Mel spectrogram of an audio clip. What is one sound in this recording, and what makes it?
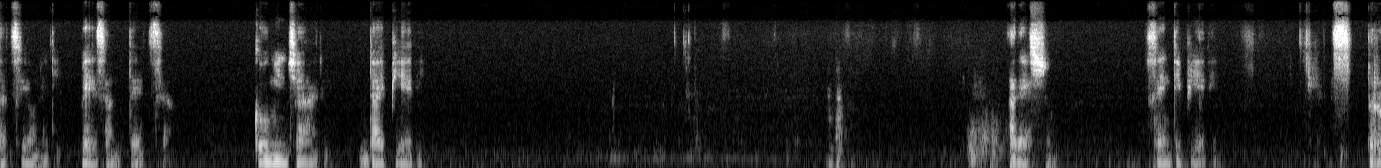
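A man speaks calmly and slowly over an online call.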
